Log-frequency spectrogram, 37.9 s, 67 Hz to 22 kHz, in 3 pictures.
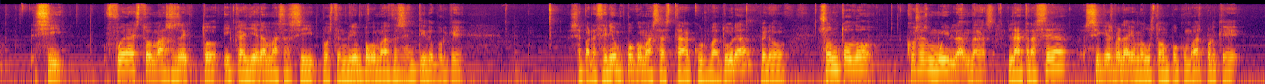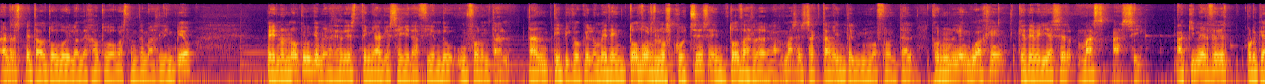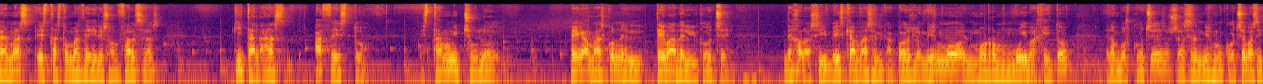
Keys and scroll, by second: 7.1 e, 8.1 b.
